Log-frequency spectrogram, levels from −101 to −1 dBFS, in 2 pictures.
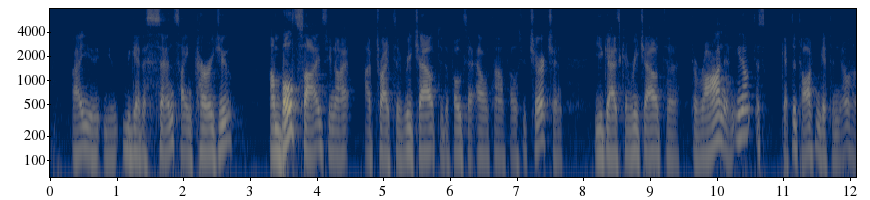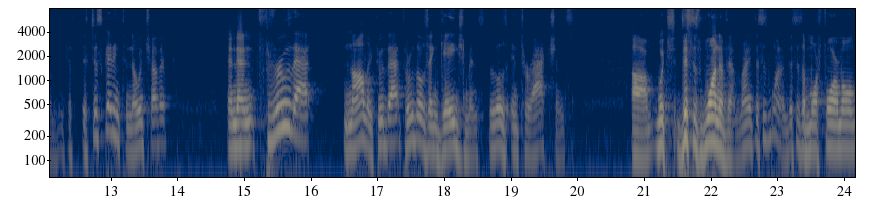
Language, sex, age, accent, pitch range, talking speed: English, male, 40-59, American, 130-180 Hz, 220 wpm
